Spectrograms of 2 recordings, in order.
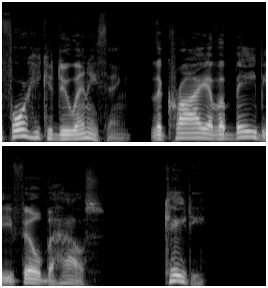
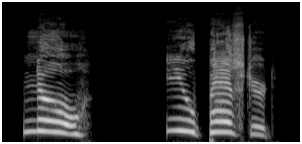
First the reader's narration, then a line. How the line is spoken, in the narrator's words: Haven screamed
